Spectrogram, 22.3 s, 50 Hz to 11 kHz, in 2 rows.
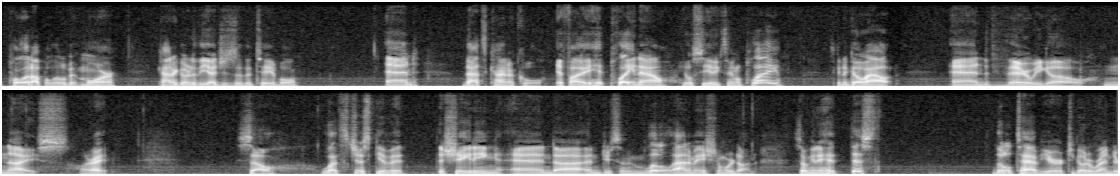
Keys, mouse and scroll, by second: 6.7-8.2 drag, 12.2 click, 13.2-19.3 drag.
